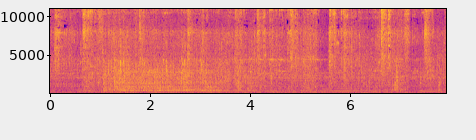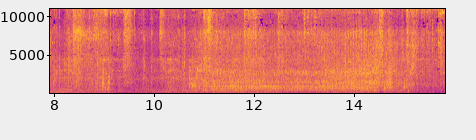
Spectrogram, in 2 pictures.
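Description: Steel tines vibrate and crunch into the ballast stones.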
